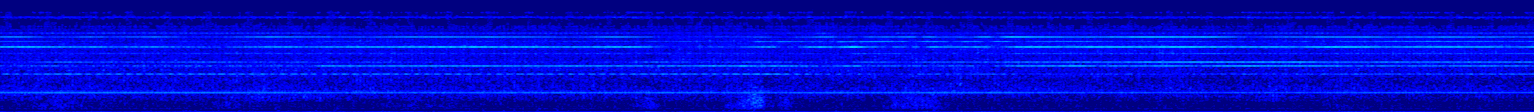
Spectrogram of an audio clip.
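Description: Near silence: only a faint, steady electronic hum of several fixed tones over low hiss.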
